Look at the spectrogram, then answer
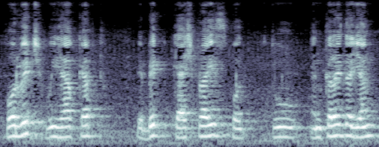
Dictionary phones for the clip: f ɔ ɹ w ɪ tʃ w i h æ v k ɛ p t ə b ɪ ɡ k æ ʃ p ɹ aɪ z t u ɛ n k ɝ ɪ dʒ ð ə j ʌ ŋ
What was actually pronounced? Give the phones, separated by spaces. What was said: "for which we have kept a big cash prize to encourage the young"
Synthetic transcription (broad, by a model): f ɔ ɹ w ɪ tʃ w i h æ v k ɛ p t ə b ɪ ɡ k æ ʃ p ɹ aɪ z t u ɛ n k ɝ ɪ dʒ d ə j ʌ ŋ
